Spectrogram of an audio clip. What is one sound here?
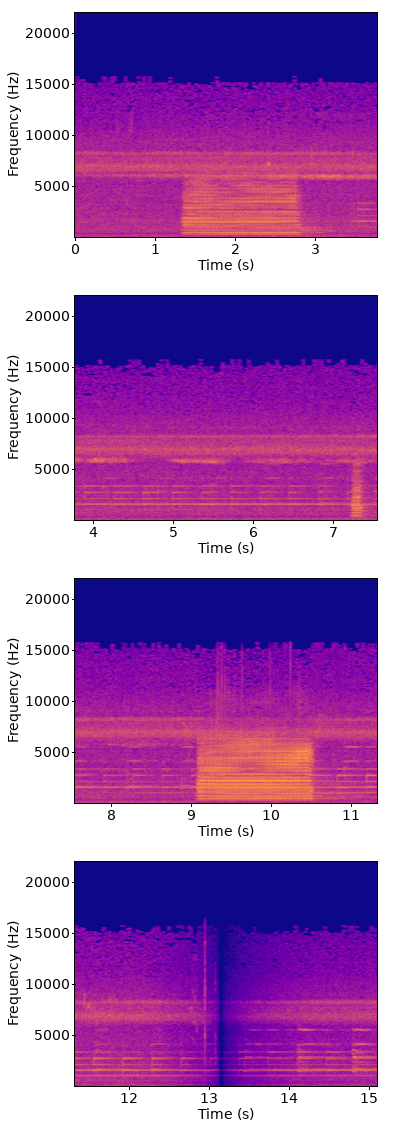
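A diesel locomotive rumbles as it approaches.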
